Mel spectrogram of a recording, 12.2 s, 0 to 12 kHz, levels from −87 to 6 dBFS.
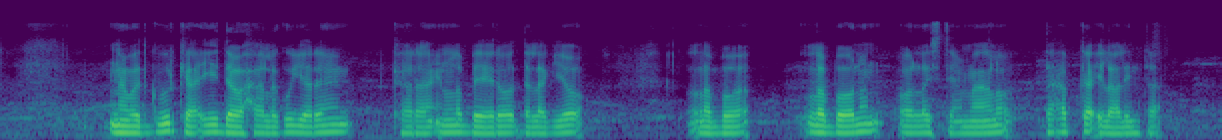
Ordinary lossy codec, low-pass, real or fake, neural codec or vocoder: none; 7.2 kHz; real; none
